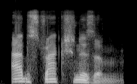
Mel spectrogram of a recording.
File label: "abstractionism", British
